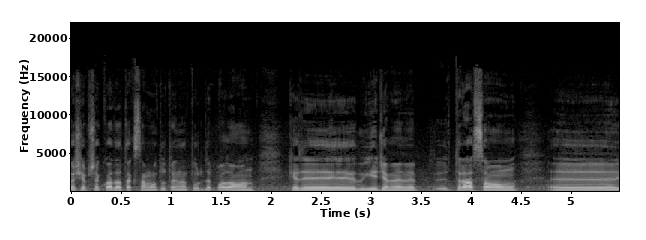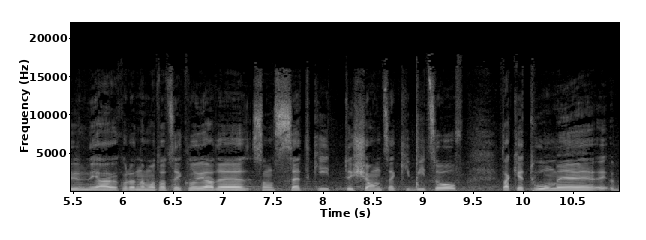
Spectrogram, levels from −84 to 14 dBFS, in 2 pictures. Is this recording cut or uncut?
uncut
